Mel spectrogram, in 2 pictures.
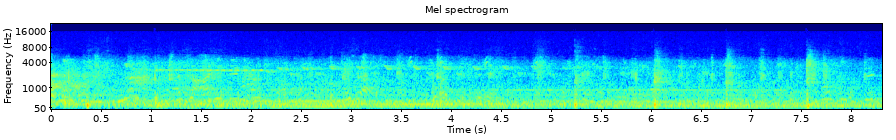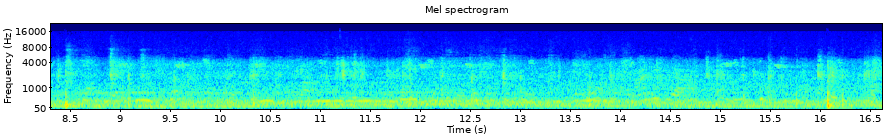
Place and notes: Title: 202006151758 Tenmangu Public Park
Date: 202006151758
Recorder: Sound Devices MixPre-6 mk1
Microphone: Luhd PM-01Binaural
Location: Sakamoto, Otsu, Shiga, Japan
GPS: 35.080736, 135.872991
Content: binaural soccer japan japanese boys sports children practice park cars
